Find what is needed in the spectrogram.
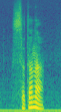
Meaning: Satan, Prince of Darkness
- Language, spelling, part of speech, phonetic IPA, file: Russian, Сатана, proper noun, [sətɐˈna], Ru-Сатана.ogg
